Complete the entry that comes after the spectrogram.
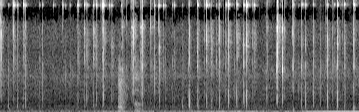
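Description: Long pink nails fast-tap the small, hollow, shiny gold-tone cylindrical metal cap on a Gucci perfume bottle. The result is a quick, steady run of about four short, bright clicks per second, each dying away almost instantly, over a low, constant hum.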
